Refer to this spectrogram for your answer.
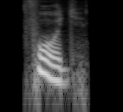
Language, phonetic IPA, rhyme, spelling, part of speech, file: Hungarian, [ˈfoɟ], -oɟ, fogy, verb, Hu-fogy.ogg
- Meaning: 1. to lessen, decrease, diminish 2. to lose weight (become thinner)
